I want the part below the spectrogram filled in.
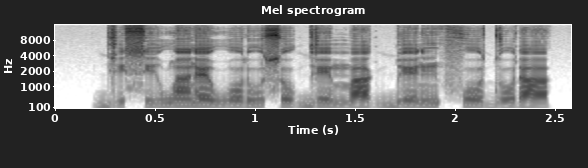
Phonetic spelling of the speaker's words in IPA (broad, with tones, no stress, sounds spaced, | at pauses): ɡ i˨ s i˨˦ w ã˦ ɾ ɛ˦˨ w o˧ ɾ u˦ s o˦ ɡ e˦˨ m a˨˦ ɡ͡b e˧ ɾ ĩ˦ f o˦˨ d o˨˦ ɾ a˦˨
